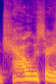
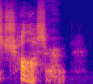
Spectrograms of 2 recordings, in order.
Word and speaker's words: Chaucer: I said Chaucer. He's like, it's Chaucer. Excuse me, sir. It's Chaucer.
